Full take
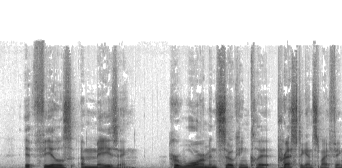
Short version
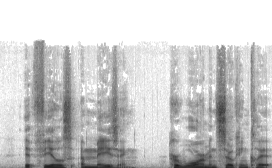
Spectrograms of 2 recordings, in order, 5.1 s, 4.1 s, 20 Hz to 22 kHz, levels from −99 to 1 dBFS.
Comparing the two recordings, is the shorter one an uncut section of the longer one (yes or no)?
yes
